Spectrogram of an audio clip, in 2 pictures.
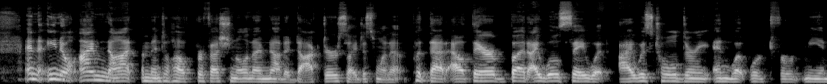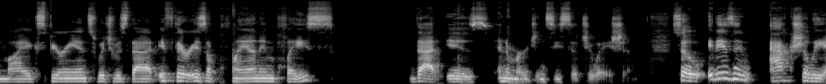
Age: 40-59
